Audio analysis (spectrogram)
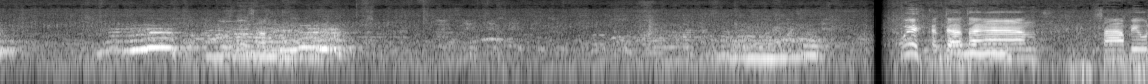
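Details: Angry cattle, horn broken, coming off a truck: a long wavering bellow, then a quieter drawn-out moo, a brief dropout, and a sharp rising cry amid vehicle noise and chatter.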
